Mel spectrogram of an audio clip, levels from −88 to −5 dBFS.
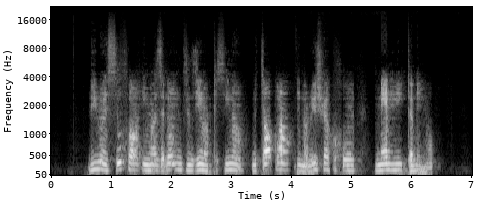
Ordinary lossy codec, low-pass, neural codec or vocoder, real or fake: none; 19.8 kHz; codec, 44.1 kHz, 0.9 kbps, DAC; fake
